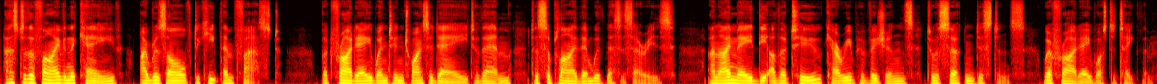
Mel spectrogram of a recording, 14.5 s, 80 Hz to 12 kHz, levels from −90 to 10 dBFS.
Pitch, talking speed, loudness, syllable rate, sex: 110 Hz, 185 wpm, -18 LUFS, 4.9 syllables/s, male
